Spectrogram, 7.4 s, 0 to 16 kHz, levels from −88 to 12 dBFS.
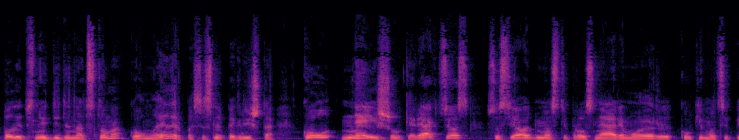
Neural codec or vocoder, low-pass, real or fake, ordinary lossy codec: none; 14.4 kHz; real; MP3, 64 kbps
